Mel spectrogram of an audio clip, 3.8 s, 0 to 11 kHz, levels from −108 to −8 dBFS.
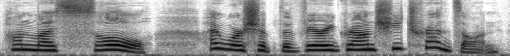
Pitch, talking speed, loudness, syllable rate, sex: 240 Hz, 170 wpm, -15 LUFS, 4.2 syllables/s, female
